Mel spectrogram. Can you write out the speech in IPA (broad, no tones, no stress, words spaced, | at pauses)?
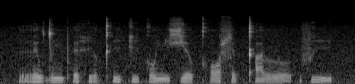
rewdoɲpʼehiə̯ kʼi kikoɲɪ çeʊ̯ kʰɔɬepkʼalːʊ | fi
